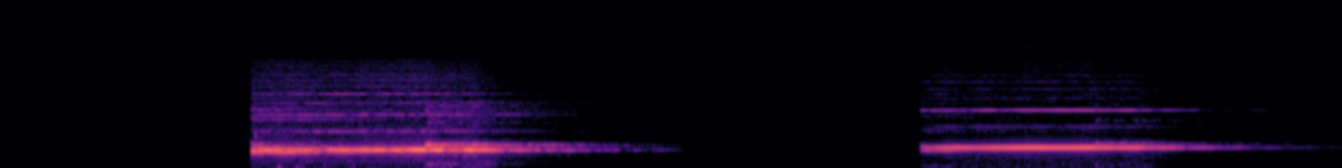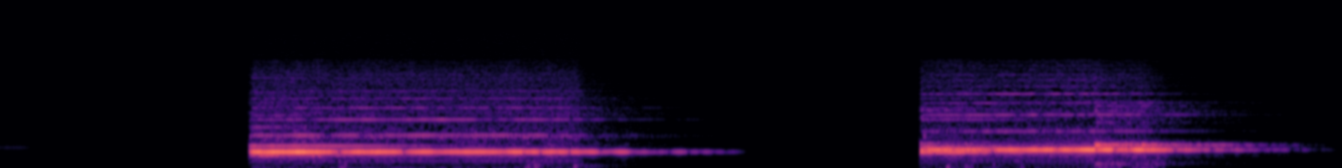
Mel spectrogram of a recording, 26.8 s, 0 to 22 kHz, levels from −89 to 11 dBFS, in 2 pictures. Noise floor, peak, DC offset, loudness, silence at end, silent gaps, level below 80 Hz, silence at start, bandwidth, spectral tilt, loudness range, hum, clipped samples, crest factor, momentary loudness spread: -85 dBFS; -14 dBFS; under 0.1%; -27 LUFS; 1 s; 6.92-9.20 s, 13.86-15.91 s, 20.89-22.62 s; -76 dBFS; 2.5 s; 4.7 kHz; -7 dB/octave; 13 LU; none; under 0.1%; 16 dB; 18 LU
